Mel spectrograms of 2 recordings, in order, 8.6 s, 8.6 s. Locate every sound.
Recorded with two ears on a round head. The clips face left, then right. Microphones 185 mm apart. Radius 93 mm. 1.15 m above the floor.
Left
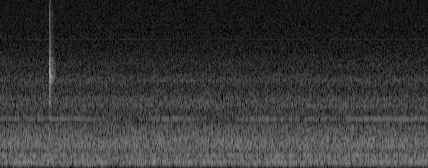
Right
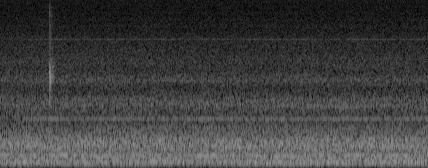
1.0 s a finger snap: 40° left (ahead or behind), 0.9 m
